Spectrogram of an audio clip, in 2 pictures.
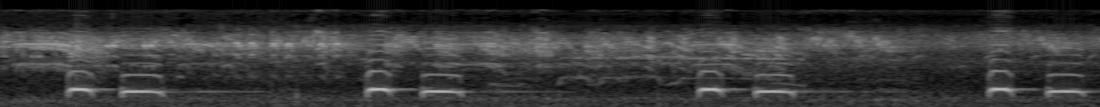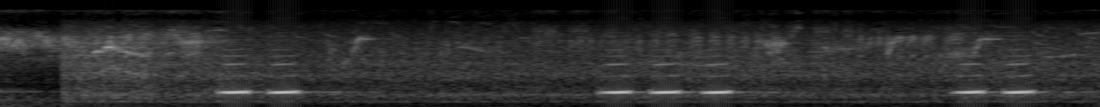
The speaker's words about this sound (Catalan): i el primer que vindrà és el cucut, i el segon, la puput.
